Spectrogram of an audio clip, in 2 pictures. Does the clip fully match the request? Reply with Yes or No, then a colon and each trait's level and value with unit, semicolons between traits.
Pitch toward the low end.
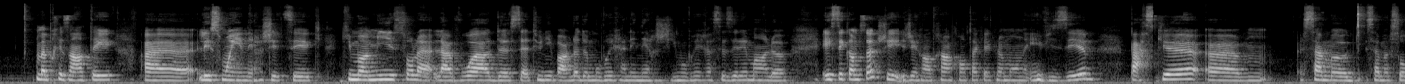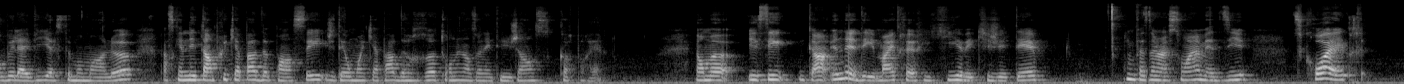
No: high, 190 Hz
